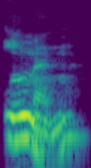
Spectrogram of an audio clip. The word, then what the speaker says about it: Iman: Yeah, so I was schooled in proper pronunciation. It's Iman.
